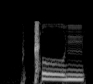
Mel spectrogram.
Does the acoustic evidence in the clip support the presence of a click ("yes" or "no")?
yes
